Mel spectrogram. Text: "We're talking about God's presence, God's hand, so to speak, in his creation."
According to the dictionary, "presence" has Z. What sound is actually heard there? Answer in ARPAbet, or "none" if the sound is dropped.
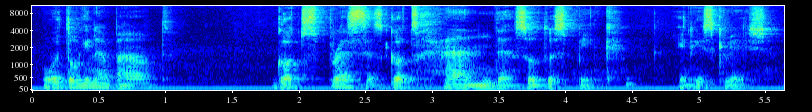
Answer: S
